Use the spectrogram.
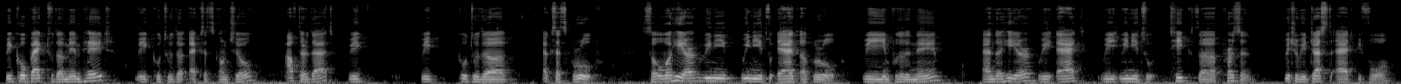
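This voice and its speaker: A man at an ordinary middle pitch walks through a software configuration step by step. He talks plainly and patiently, often restarting sentences and filling pauses with "uh". His phrasing is slightly non-native. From Australia or New Zealand region office. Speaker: product trainer. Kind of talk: screen-recorded software tutorial.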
